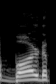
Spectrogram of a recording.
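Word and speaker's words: bird: है तो क्या पढ़ेंगे आई का अ उच्चारण होगा बर्ड पढ़ेंगे बर्ड नेम्ड एन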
